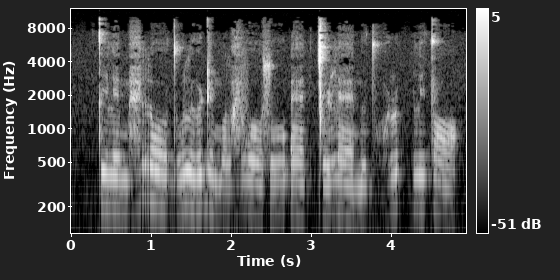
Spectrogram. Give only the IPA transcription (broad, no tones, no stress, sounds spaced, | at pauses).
t̪ i l e m ɛ̤ r oː d̪ u l ɯ ɖ e m u lˠ ɛ̤ v oː s uː ʔ ɛː k ǀ ɯ ɭ l ɛː n̪ ɯ d̪ o̤ ɭ | l i t̪ ɔ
